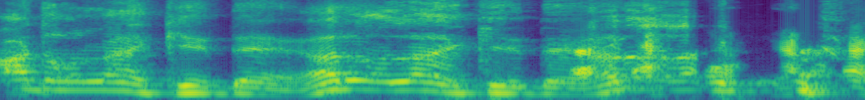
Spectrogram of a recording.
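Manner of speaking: put-on strong Italian accent. Retelling what an Italian hotel receptionist said: imitating a strong Italian accent. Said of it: "strong Italian accent".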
